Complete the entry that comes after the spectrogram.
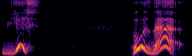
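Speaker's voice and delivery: high, loud startled question; loud, high who-is-that; startled yeesh. Retold or imitated. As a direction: jump at a strange voice in your head. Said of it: "I said".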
